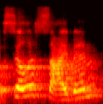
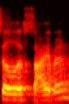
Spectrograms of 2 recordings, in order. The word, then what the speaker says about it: psilocybin: up the biochemistry so psilocybin is the most common class of psychedelic um and that word is spelled uh it's the last word on that first paragraph psilocybin with a PSI um that is generally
